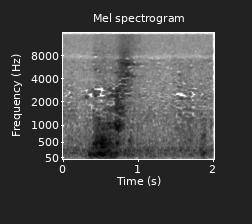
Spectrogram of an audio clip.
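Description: A short, faint vocal sound about half a second in, otherwise near silence.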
